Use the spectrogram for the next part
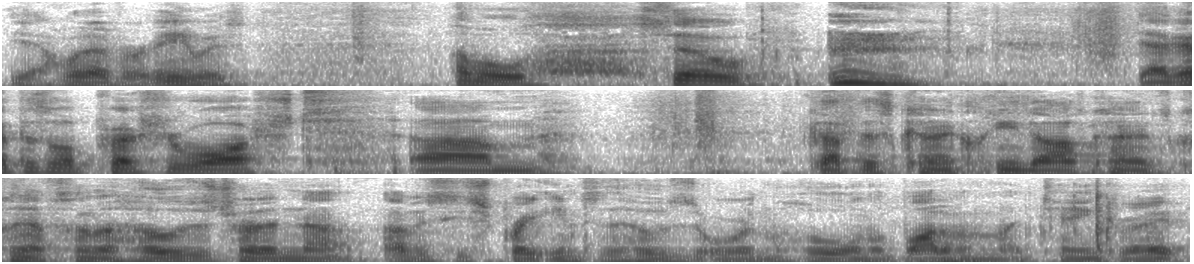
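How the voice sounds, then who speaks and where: Low-pitched man, casual DIY truck vlog, rambling with fillers, faint outdoor noise. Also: brisk. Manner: rambling, filler-heavy, clears throat often. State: out of breath. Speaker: truck vlogger.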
